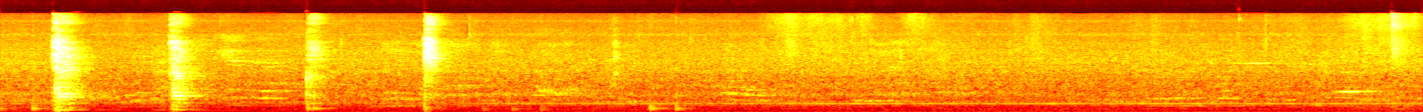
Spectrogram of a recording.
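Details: A dog with kennel cough gives four harsh, dry, honking hacking coughs about a second apart, followed by quiet room noise.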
